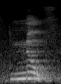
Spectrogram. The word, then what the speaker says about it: nous: Now, the rule number 13 says that if O and U will come together, the sounding of OU becomes U. OU will become U.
